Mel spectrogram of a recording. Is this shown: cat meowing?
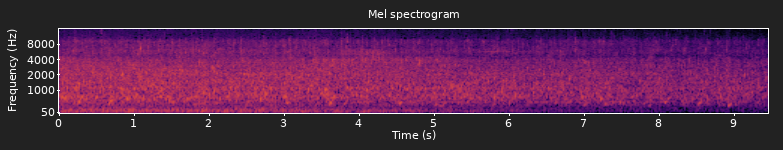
no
